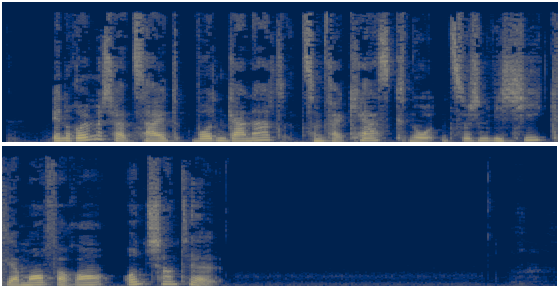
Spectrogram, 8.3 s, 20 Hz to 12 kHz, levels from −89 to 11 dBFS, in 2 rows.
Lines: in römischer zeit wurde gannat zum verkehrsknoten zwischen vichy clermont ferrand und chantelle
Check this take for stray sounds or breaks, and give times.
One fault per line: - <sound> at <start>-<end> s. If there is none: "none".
none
